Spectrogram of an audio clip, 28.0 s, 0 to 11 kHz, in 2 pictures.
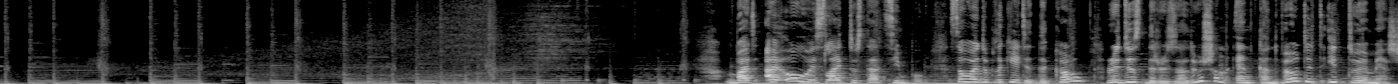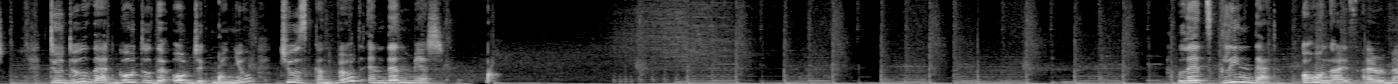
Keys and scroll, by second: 5.7 shift+d, 6.4 m, 8.1 q, 19.7 Tab, 20.1 2, 22.3 ctrl+alt+shift+n, 23.8 ctrl+z.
